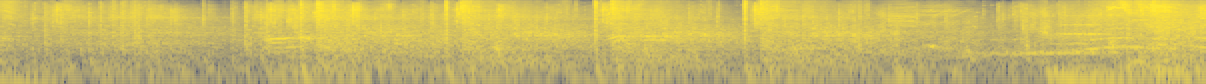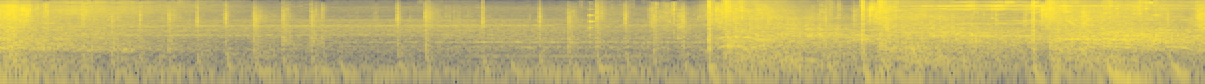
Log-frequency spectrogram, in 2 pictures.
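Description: Gunfire from a shotgun-wielding enemy in the video game Control, heavy repeated blasts mixed with other combat noise across a dense, loud battle, with one prominent booming hit midway; some voice under the action.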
